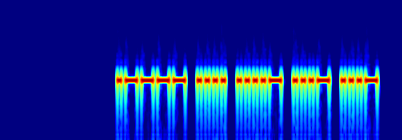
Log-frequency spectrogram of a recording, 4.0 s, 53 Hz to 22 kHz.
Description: Morse code, heard as a keyed tone, about 30 wpm, 700 Hz. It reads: 1H4VV
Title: Five Challenging Letter-Number Combinations 30wpm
